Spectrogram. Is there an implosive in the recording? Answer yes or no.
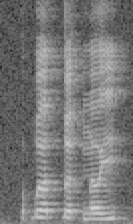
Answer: yes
